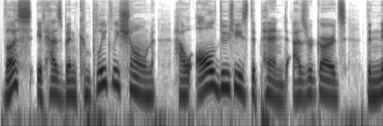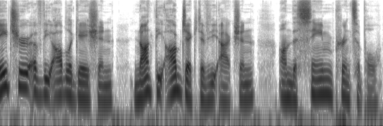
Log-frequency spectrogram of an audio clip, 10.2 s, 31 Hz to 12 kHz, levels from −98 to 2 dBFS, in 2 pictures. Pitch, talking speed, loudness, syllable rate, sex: 140 Hz, 160 wpm, -19 LUFS, 4.5 syllables/s, male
